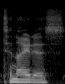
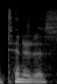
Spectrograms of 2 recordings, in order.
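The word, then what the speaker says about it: tinnitus: I think there's some accepted things like tenitis. It's actually tinidis.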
